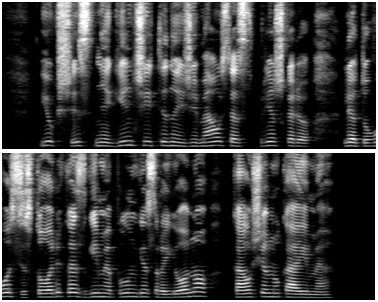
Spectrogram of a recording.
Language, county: Lithuanian, Šiauliai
